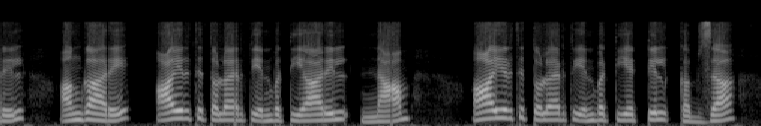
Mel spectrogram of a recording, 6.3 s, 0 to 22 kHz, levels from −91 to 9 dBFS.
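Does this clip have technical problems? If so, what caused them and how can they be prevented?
Yes. 4-bit ADPCM compression runs throughout the speech: each sample is coded as a coarse 4-bit step from a prediction, so a gritty hiss rides on every loud passage, nothing survives above 10.6 kHz, and the damage is plainly audible, consistent with a bitrate near 89 kbps. Prevent it by keeping a lossless or higher-quality codec.

Blocks of digital silence appear at 1.95 s, between "அங்காரே ஆயிரத்து" and "எண்பத்தி ஆறில்", lasting 10.67 ms, and at 3.25 s, just after "எண்பத்தி ஆறில்", lasting 16 ms. The audio drops abruptly to zero and returns. The first gap fits a 512-sample buffer that was not filled in time. Prevent them with larger buffers or a higher-priority audio thread.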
